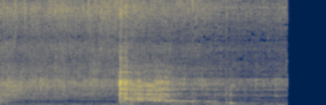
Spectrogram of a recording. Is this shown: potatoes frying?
yes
